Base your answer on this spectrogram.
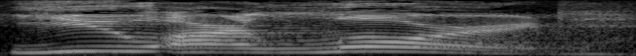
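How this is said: It is said openly and sincerely.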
